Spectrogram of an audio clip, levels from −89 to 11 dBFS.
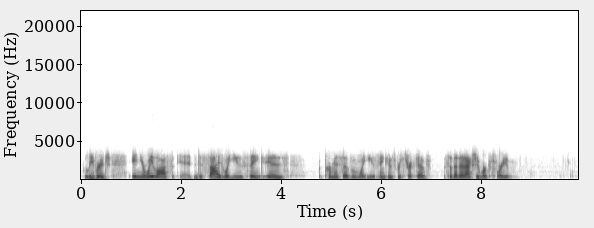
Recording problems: phone-call audio; nothing above 3 kHz

